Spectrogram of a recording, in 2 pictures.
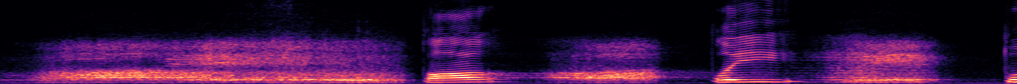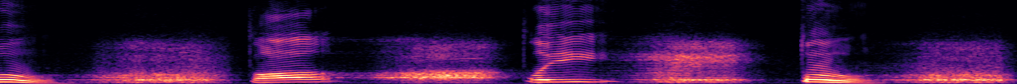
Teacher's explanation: اب تو کو پر پڑھنے، تو زبر تو، لیکن اس بات کا خیال رکھیے گا کہ زبر اور زیر میں تو کو ادا کرتے ہوئے ہونٹ گول نہ ہوں، اور جب اس پر پیش ہوگا تو ہونٹ گول ہوں گے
